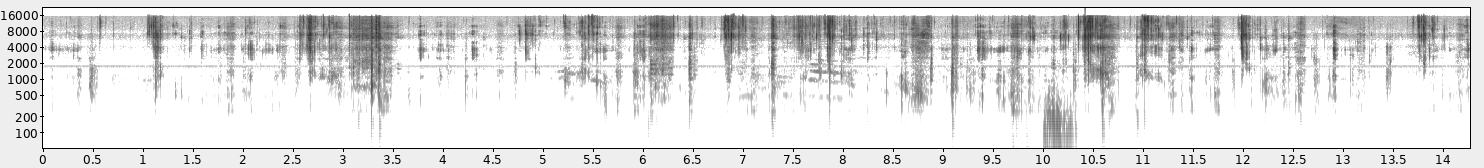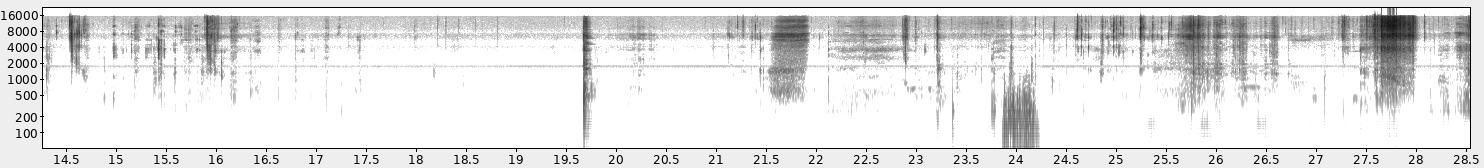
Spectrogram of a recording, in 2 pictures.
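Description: Close-miked eating sounds of rice and curry eaten by hand, with wet chewing and lip smacks and crisp crunching of papad. The loudest crunch comes near the end, there is a quiet pause of a few seconds in the middle, and there are two dull low thumps.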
